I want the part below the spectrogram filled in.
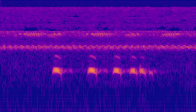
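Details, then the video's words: Owl at night uttering five brief, low hoots in quick succession, the last two nearly running together, while crickets trill continuously at a high pitch. "Suara burung hantu yang menyeramkan"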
